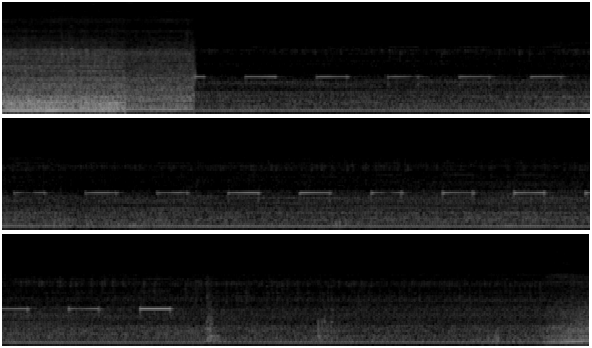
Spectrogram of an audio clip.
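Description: Case backhoe loader's diesel engine running loudly, then after a sudden drop in level a quieter steady engine hum. Through most of that quieter stretch a reversing alarm beeps evenly, a little more than once a second, and stops a few seconds before the end.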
